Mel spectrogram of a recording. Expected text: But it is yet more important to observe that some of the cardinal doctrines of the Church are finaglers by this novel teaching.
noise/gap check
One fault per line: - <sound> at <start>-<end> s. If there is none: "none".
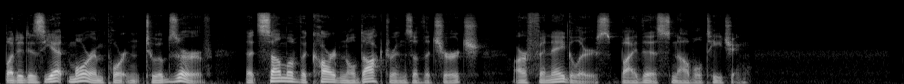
none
